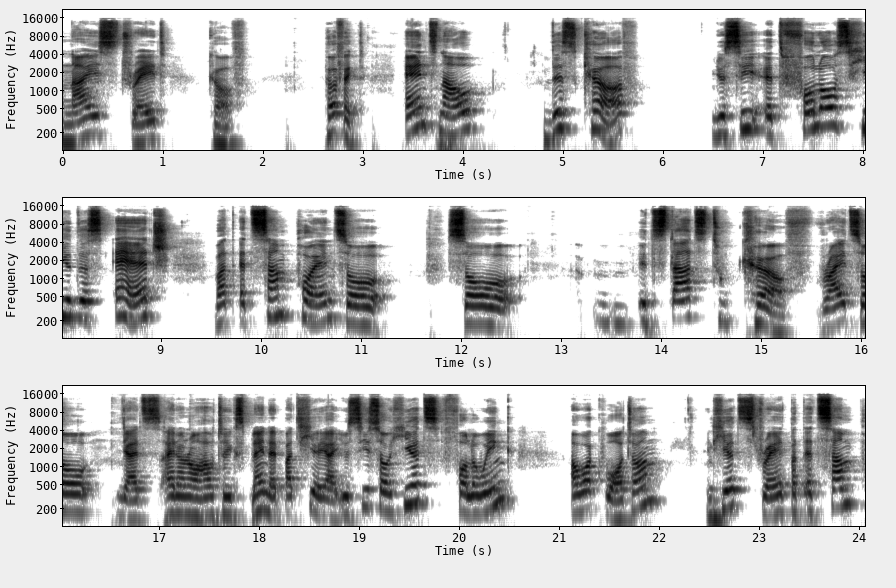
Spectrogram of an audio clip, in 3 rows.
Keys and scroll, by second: 7.9 2.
